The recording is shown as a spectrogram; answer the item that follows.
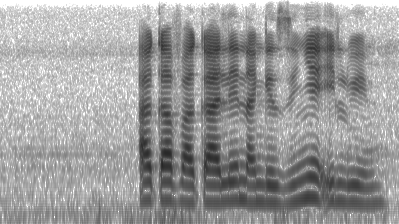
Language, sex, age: Xhosa, female, 33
